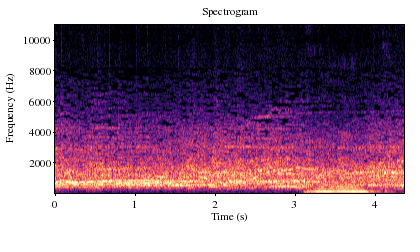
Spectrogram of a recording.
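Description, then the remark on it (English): A large crowd reacts to the introduction of the First Lady of the United States, Melania, at an event about opioids, roaring steadily and loudly with scattered cheers and whoops mixed with mostly disapproving boos, while a low, sustained boo-like tone stands out near the end. “Now, there's some cheering going on. But the vast majority is negative there.”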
